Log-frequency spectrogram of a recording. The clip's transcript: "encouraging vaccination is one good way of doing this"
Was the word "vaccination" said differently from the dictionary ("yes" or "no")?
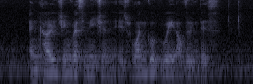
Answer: yes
